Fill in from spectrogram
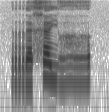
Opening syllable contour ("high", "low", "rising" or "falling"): low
